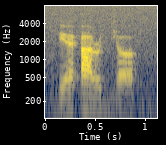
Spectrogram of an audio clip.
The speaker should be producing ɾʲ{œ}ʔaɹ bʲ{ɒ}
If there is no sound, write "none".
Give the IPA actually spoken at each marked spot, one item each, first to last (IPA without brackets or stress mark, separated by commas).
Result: ɛ, ʌ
